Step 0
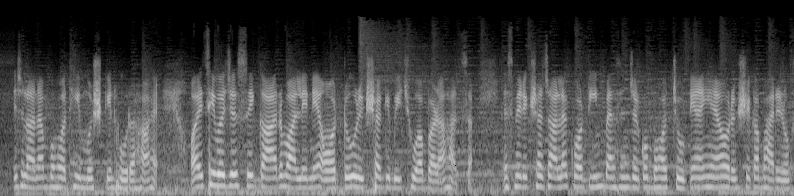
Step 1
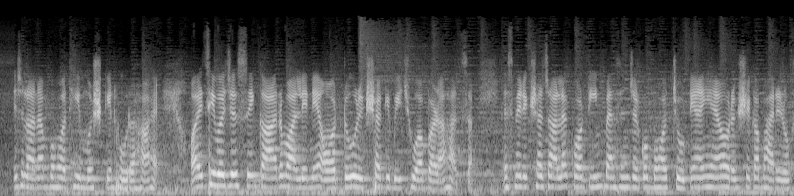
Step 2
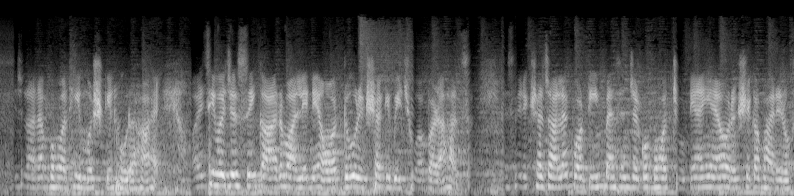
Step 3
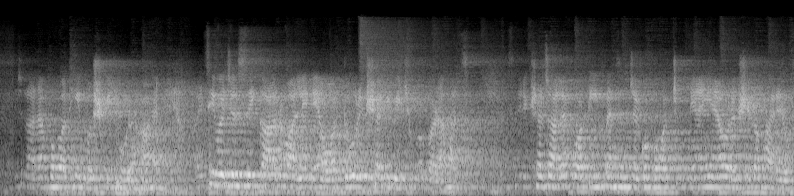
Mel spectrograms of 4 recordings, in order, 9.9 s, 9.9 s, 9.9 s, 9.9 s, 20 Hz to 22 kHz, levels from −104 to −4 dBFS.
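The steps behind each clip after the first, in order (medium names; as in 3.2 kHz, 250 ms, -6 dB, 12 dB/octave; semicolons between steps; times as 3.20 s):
de-hum 75.29 Hz, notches 17; trim +6.5 dB
slow attack 358 ms; in parallel at -0.5 dB: peak limiter -13.5 dBFS, peak gain reduction 7.5 dB; on the sum: flange 1.8 Hz, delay 6.2 ms, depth 9.2 ms, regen +33%
plate-style reverb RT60 2.6 s, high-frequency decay 0.9×, DRR 1 dB; trim -5 dB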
